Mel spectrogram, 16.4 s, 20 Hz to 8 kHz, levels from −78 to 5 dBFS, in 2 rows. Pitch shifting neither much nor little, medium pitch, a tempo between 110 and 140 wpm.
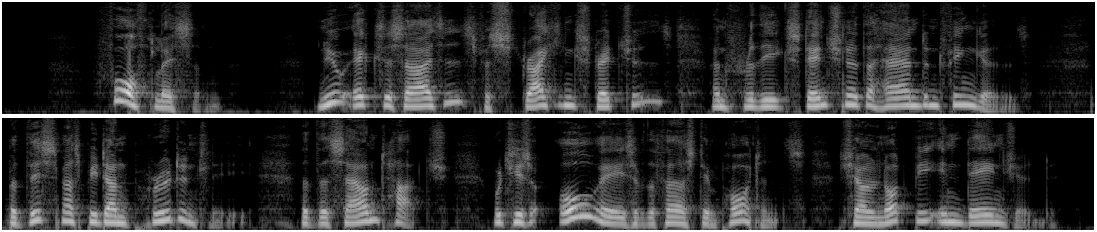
Yes: average, 4.6 semitones; medium, 155 Hz; slow, 135 wpm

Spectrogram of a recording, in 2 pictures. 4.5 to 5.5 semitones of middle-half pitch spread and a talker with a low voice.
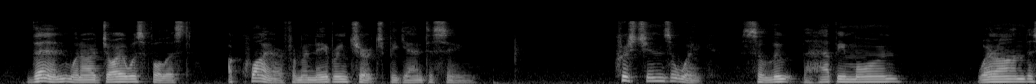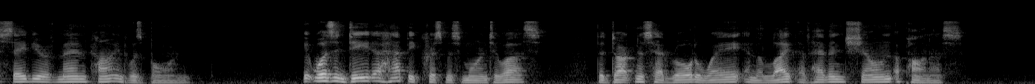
No: average, 4.0 semitones; low, 115 Hz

